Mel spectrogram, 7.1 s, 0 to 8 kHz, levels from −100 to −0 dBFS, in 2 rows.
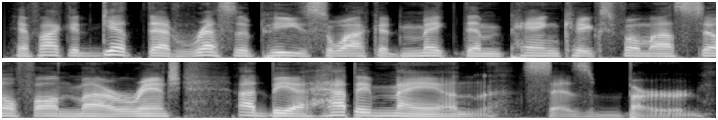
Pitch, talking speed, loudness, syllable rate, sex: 130 Hz, 200 wpm, -19 LUFS, 4.6 syllables/s, male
